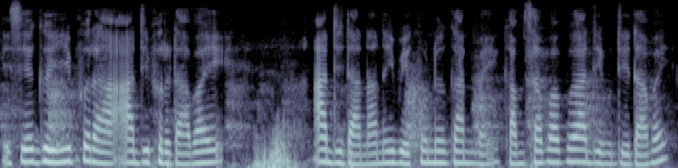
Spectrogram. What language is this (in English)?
Bodo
